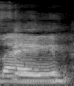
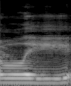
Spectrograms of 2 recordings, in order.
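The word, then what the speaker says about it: Leigh: It's Lay. I just kept calling her Lee in my head. Oh, so but I did know it was Lay. But I just, the way it's spelled, I can't help but just say Lay.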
